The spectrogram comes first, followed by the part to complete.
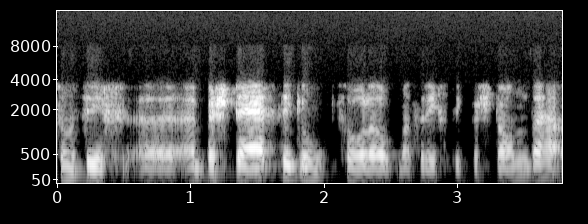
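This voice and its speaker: A man talks in a monotone, flat intonation. His pitch is medium. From Switzerland. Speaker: civilian service worker, former army communication expert. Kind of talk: interview answer.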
